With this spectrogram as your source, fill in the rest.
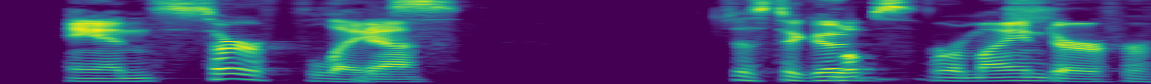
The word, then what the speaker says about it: stoofvlees: find it at a restaurant in stoofvlees or stooflees, which is a horse meat stew.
